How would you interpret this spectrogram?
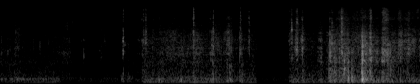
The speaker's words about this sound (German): Das hört sich so schön an, wenn du diese Karten mischst und jetzt blätterst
